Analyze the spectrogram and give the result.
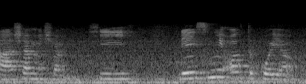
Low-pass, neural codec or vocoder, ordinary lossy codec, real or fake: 7.2 kHz; none; none; real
